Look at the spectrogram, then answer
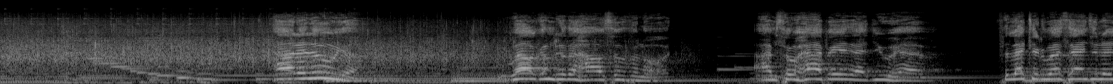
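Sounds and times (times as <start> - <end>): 
audience clapping hands: 0.0 - 7.1
speech: 2.8 - 3.7, 5.1 - 6.8, 7.6 - 9.4, 10.0 - 11.1.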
